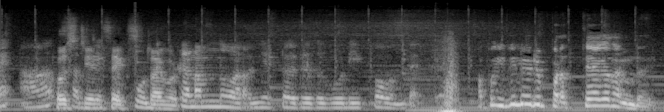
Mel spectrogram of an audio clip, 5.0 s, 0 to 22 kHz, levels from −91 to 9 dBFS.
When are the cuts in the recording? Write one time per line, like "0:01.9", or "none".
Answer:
0:03.2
